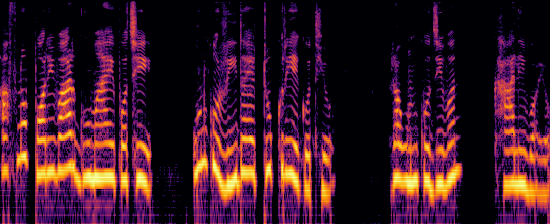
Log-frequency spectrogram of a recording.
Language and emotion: Nepali, sad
